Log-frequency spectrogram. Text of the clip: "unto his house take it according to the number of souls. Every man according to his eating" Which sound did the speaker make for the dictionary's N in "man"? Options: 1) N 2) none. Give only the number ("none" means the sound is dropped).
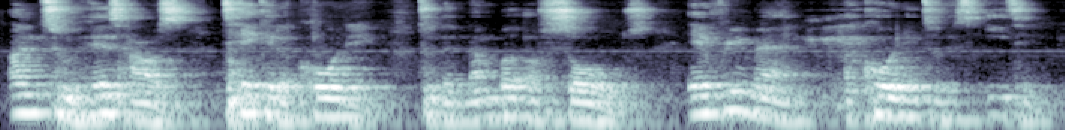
1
